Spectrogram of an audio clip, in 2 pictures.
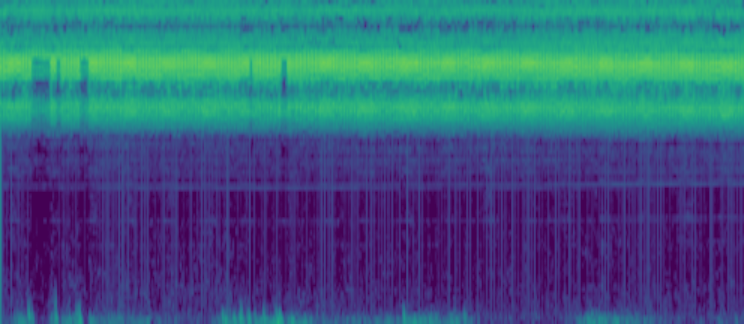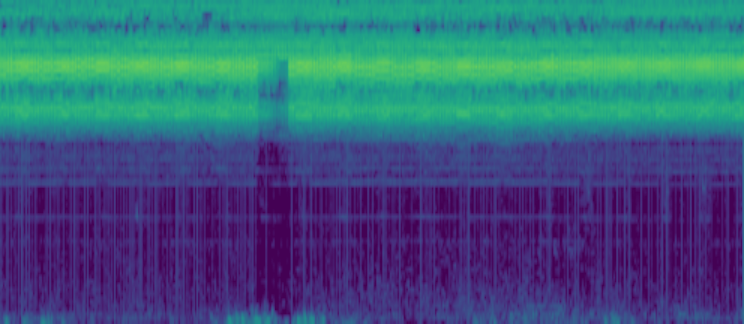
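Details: Loud cicada chorus on a hot summer day, a continuous high, hissing drone that barely changes, with a short dip and flicker near the two-thirds mark before the buzz resumes at full strength.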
